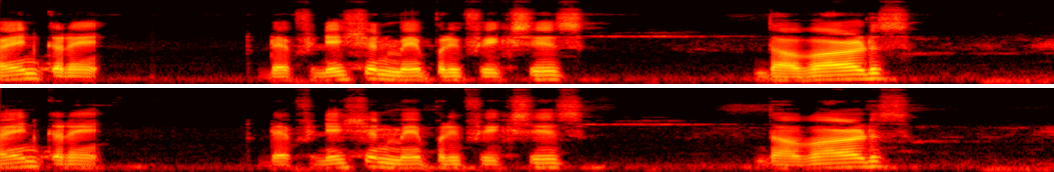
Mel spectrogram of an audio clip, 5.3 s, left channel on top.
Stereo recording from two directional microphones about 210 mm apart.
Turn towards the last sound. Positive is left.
turn(degrees=25)  # may be behind; listen again after turning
